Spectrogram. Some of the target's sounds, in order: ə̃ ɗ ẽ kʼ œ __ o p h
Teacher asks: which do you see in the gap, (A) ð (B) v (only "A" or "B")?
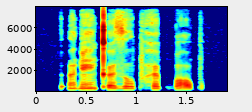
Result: A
